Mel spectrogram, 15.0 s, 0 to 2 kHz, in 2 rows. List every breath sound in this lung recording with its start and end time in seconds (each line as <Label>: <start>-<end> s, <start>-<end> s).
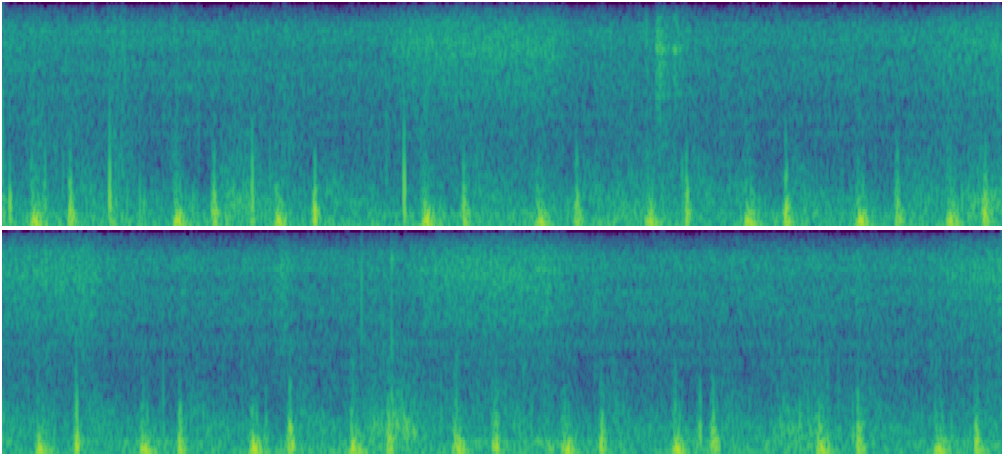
Inhalation: 1.47-2.21 s, 4.83-5.70 s, 10.09-10.69 s, 13.28-14.02 s
Exhalation: 2.83-4.26 s, 6.70-8.47 s, 10.71-11.93 s, 14.54-15.00 s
